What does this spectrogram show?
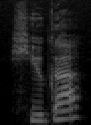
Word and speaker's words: hygge: So there is this term, I'm sure you've heard it or seen it like written on things, where I believe it's pronounced hygge, Hygge, hygge.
